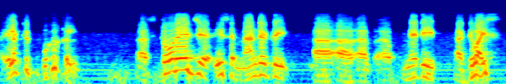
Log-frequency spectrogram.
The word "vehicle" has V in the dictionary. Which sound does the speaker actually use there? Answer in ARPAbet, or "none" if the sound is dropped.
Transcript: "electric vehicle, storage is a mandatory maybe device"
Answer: B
